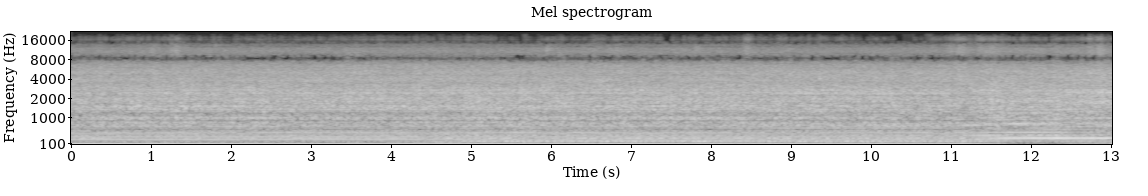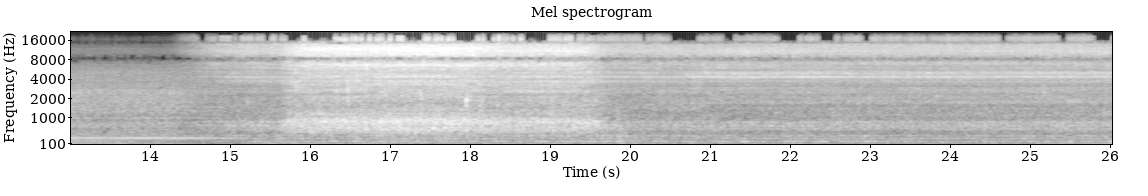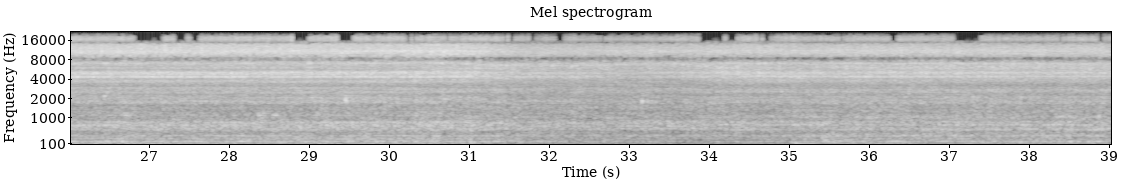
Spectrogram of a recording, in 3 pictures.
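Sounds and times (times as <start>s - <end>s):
washing machine running: 0.0s - 39.0s.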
